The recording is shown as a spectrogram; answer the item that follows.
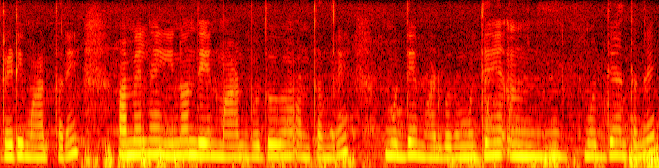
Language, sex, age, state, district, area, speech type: Kannada, female, 18-30, Karnataka, Koppal, rural, spontaneous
